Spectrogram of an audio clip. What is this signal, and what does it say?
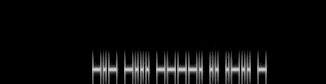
Morse code, heard as a keyed tone, about 44 wpm, 700 Hz. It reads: KB9ILT
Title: NA SOTA Activator Callsigns 45wpm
